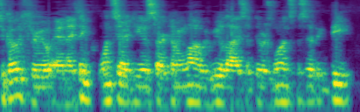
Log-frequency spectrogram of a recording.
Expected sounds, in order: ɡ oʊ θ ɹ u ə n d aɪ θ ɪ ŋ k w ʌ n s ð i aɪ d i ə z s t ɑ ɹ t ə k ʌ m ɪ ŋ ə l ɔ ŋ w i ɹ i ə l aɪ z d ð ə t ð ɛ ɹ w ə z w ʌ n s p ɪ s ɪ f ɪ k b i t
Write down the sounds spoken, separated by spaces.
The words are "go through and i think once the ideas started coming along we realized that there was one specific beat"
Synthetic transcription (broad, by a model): ɡ oʊ θ ɹ u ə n aɪ θ ɪ ŋ k w ʌ n s ð i aɪ d i ə z s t ɑ ɹ t k ʌ m ɪ ŋ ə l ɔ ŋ w i ɹ i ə l aɪ z ð ə t ð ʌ ɹ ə z w ʌ n s p ɪ s ɪ f ɪ k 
